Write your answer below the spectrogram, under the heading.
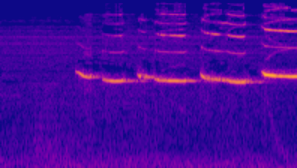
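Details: Lively flamboyan giving nyiul-type song suited to tutoring other birds: a run of pure, slightly descending whistles that gets louder and ends on a sharp rising note, with low room murmur.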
